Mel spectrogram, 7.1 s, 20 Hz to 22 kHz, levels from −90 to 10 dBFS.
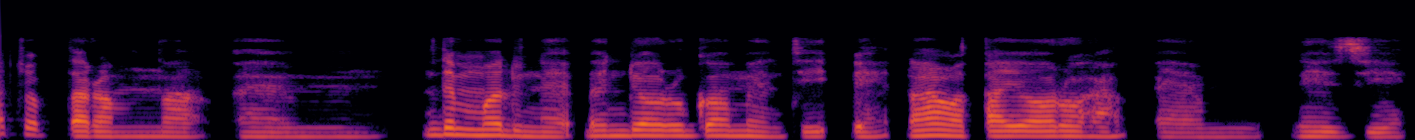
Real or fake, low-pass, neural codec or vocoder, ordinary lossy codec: fake; 7.2 kHz; codec, 16 kHz, 6 kbps, DAC; none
